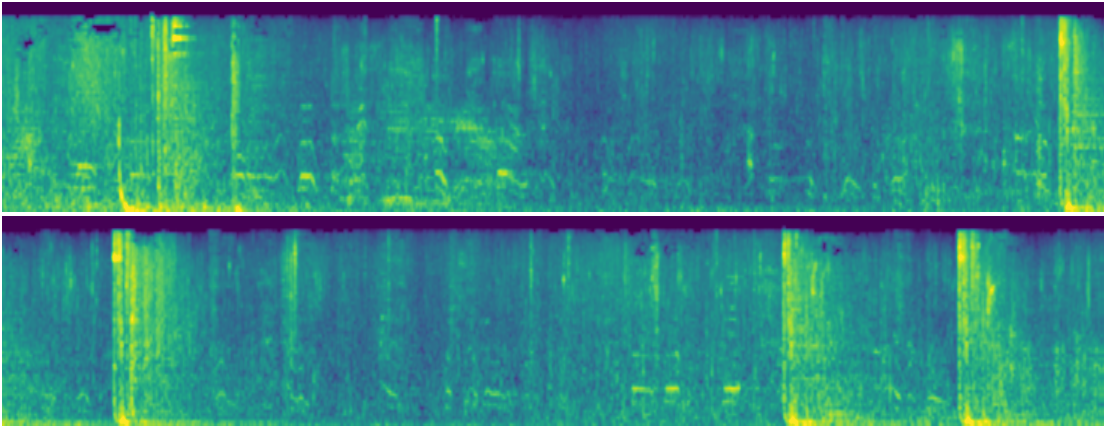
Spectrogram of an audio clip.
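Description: Gunshots ring out loudly, each echoing briefly.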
